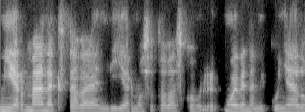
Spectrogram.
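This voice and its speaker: A woman with a Mexican accent at medium pitch, fairly even intonation and a very fast pace, over a quiet background. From Mexico City. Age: 50s. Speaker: social psychologist and business owner. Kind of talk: casual interview chat.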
